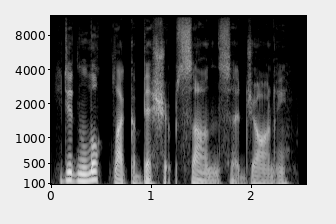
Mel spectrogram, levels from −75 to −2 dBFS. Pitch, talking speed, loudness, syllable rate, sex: 95 Hz, 210 wpm, -20 LUFS, 4.9 syllables/s, male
